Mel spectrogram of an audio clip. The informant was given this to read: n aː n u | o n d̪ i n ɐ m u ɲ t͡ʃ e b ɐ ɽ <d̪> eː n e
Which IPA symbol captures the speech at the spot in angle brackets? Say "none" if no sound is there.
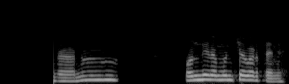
t̪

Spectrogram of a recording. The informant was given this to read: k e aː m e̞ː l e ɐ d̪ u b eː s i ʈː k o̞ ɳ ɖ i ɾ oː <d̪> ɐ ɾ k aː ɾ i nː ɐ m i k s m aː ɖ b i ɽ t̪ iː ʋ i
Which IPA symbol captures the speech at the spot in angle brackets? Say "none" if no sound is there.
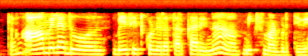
t̪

